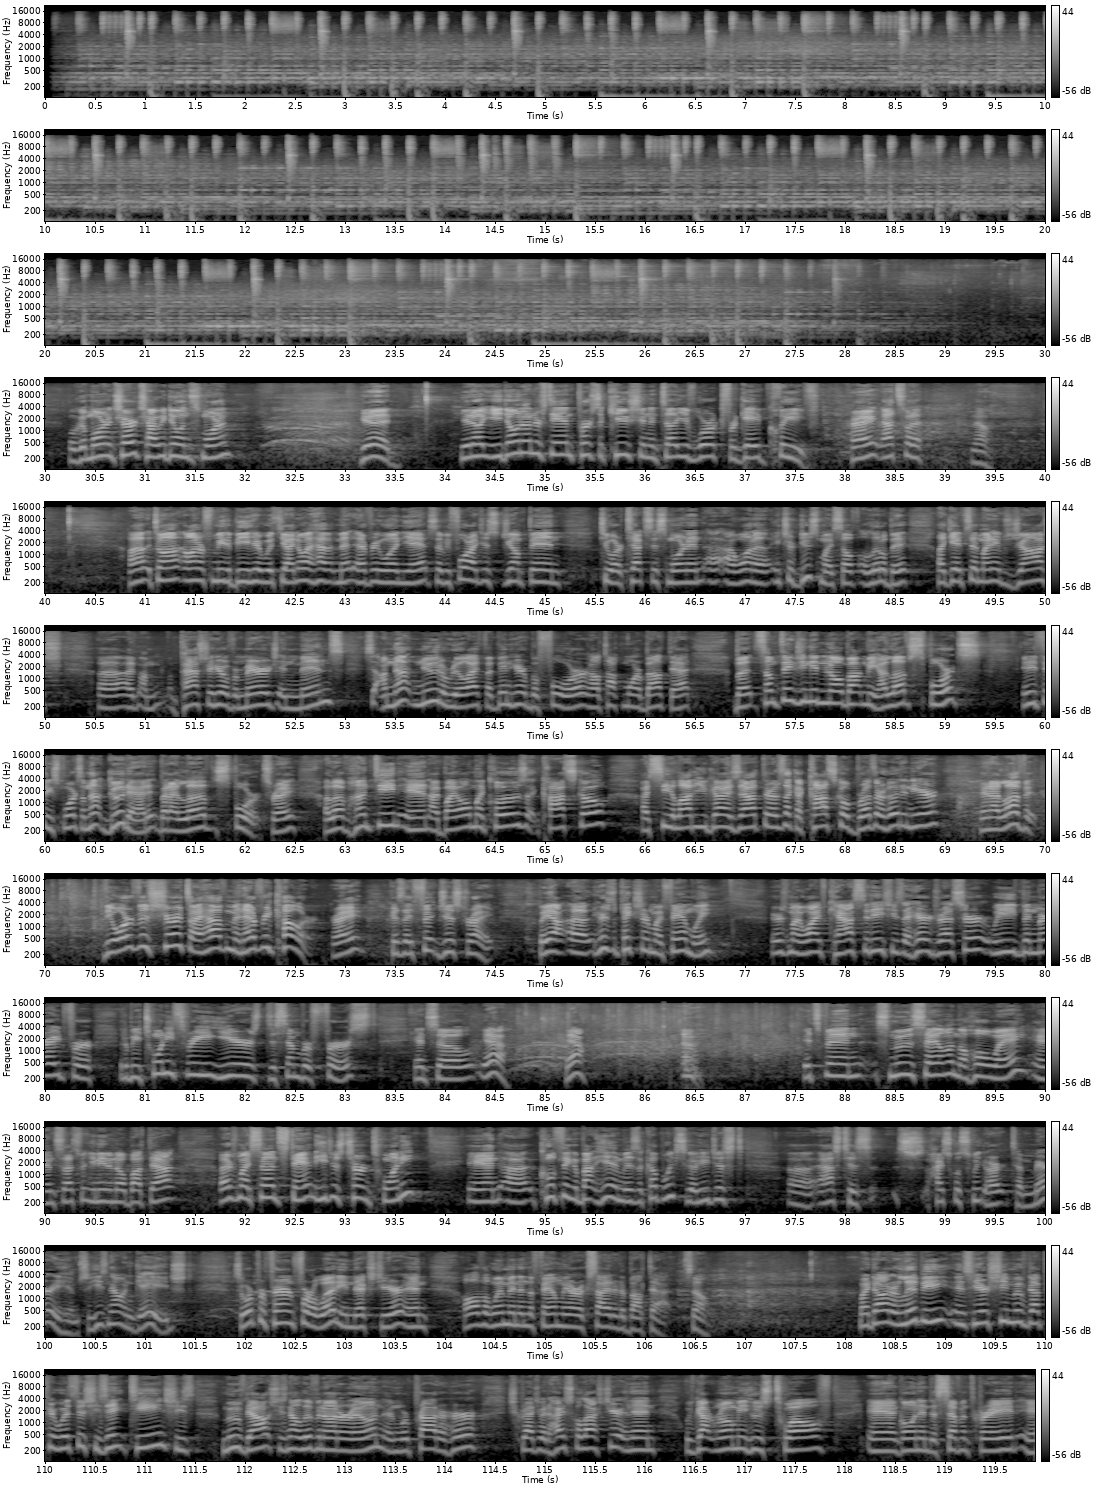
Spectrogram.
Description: Other Sermon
